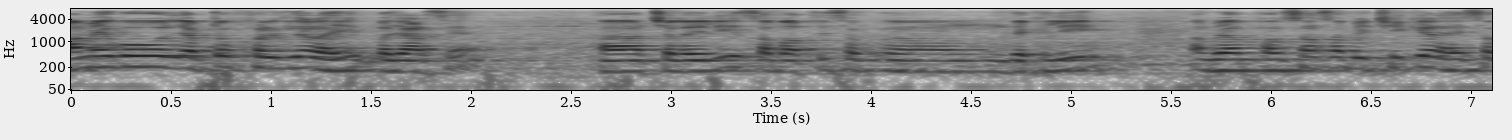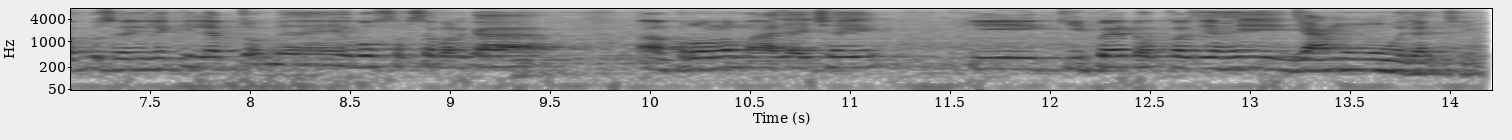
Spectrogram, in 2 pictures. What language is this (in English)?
Maithili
